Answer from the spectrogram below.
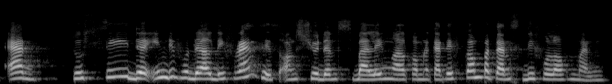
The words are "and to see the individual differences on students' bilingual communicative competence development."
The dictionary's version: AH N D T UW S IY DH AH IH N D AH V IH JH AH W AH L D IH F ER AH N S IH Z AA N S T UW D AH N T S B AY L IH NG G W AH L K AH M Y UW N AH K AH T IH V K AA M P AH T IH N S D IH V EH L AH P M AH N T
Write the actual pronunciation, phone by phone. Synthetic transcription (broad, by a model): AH N T UW S IY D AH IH N D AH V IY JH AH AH L D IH F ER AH N S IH S AA N S T UW D AH N T S B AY L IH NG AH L K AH M UW N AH K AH T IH F K AA M P AH T IH N S D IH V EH L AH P M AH N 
